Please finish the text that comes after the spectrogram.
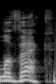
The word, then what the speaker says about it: Levesque: to talk to Ryan Levesque and by the way if you look at his last name there's an S in there but it's silent so I don't want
